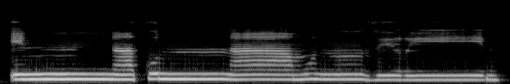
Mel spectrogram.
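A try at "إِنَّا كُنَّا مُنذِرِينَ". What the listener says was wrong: Inna kun sama. Nah, yang pertama dengan na yang kedua sama panjangnya. Inna kunna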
